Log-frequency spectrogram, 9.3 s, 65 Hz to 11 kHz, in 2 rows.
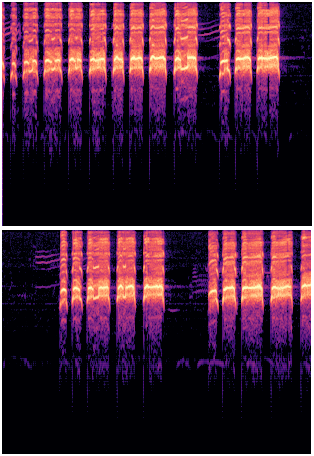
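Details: Osprey at the Charlo nest during evening feeding, June 21, 2019, 8:15 pm MDT, gives repeated bursts of high, piercing whistled chirps, about half a dozen per burst, separated by short silences.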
